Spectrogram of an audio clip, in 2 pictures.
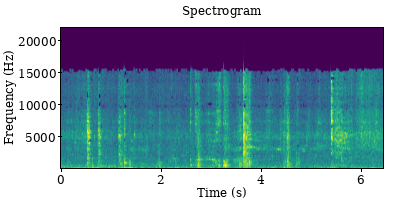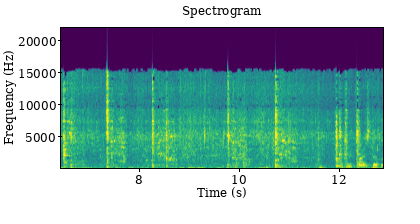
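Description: Paneer is stirred and fried in a pan for pulao, with a continuous gentle sizzle under frequent scraping and clinking spoon strokes.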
